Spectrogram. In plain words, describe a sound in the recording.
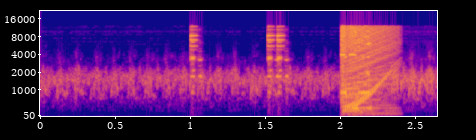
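Game tiles chime softly when matched.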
